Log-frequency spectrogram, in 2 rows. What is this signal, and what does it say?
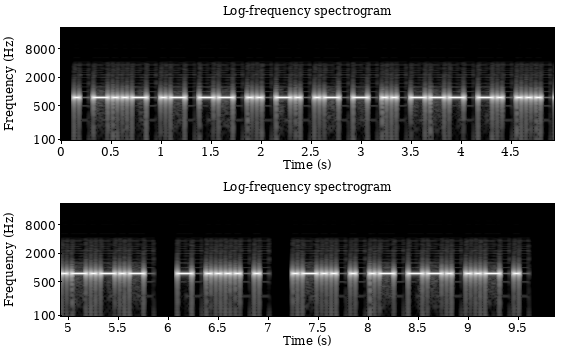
Morse code, heard as a keyed tone, about 25 wpm, 750 Hz. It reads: EXAMINATIONS. THE LEAGUE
